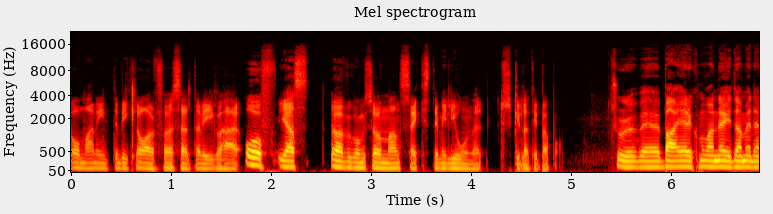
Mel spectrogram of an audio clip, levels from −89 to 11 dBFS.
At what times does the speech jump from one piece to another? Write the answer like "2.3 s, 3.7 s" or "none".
none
